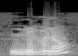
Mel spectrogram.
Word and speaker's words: live: அதாவது LIVEன்ற வார்த்தைய லிவ்னு உச்சரிக்கலாம், லைவ்னு உச்சரிக்கலாம். லிவ்னு உச்சரிச்சா வாழுன்னு அர்த்தம், லைவ்னு உச்சரிச்சா நேரடின்னு அர்த்தம். லிவ் ஆர் லெட் லிவ், வாழு அல்லது வாழ விடுன்னு லாரிக்கு பின்னால போட்டிருக்கோம்.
